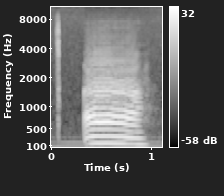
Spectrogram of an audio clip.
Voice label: dental, xoo place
